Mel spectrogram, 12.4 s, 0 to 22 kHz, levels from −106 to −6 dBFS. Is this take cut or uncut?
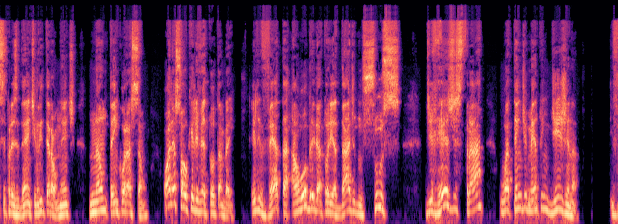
uncut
